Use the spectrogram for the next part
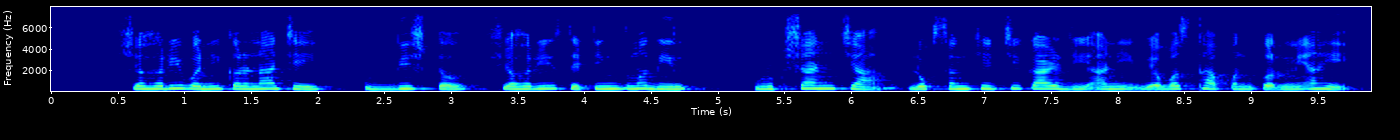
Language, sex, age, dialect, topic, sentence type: Marathi, female, 25-30, Varhadi, agriculture, statement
